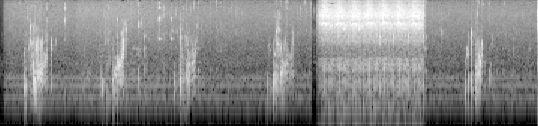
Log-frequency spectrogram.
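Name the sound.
drinking water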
